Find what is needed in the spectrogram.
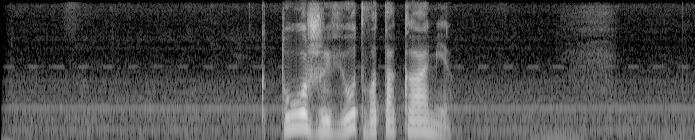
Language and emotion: Russian, angry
